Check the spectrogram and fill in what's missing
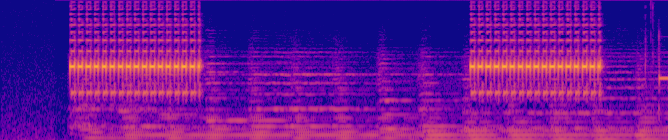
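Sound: cell phone ringtone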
